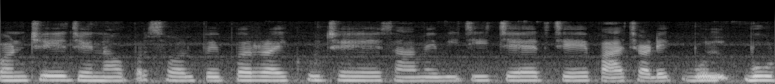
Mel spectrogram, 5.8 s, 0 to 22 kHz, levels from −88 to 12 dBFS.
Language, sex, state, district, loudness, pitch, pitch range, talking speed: Gujarati, female, Maharashtra, Mumbai Suburban, -17 LUFS, 190 Hz, 180-195 Hz, 165 wpm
